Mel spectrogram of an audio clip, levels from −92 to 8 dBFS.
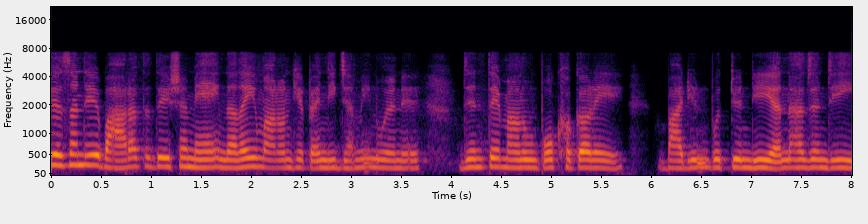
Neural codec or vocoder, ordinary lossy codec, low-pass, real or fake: codec, 16 kHz, 0.5 kbps, X-Codec, HuBERT features, trained on LibriSpeech; none; 7.2 kHz; fake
